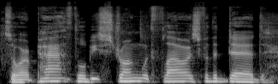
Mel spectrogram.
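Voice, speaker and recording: An actor playing an amused, smitten lowlife plotting murder in an old-time radio comedy drama, with a flippant, effusive manner. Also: male voice, fairly even intonation, moderate pace, close to an everyday voice.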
